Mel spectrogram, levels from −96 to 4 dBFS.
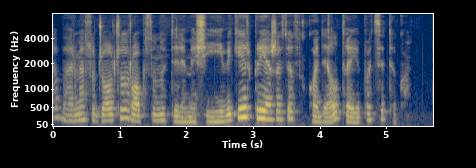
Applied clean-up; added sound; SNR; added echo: none; none; none; none.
